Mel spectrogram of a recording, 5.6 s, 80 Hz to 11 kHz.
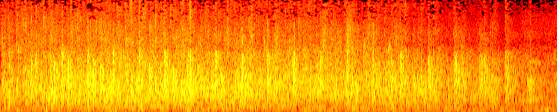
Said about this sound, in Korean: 생각하면 생각할수록 우리는 참 형편없고 또 허물투성이인데 그럼에도 불구하고 우리를 내치지 않고 올 1년 동안도 우리를 인도해 주신 삼위일체 되신 하나님께 먼저 우리 감사와 찬송의 박수를 올려드릴까요?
